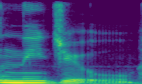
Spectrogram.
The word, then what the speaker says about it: 二十: Niju 的曲名也非常有趣，然后他们的歌，呃，真的是日本的大街小巷都在传唱，连嗯其他团的 idol 都会在其他节目上面唱这首歌，好像是因为有谐音梗，呃，日本的二十的发音就是 Niju，所以还蛮常常在综艺节目上面看到这个谐音梗。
